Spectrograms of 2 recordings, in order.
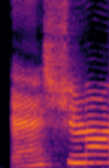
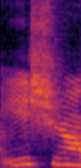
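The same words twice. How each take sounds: First: ऐषणा said "ai-shnaa"; wide first vowel on ऐषणा; wrong first vowel. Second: ऐषणा said "ey-shnaa"; correct first vowel. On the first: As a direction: open "ai" at the start of ऐषणा. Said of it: "ऐषणा नहीं होता". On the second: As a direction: close "e" at the start of ऐषणा. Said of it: "ऐषणा होता है". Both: Shown as a demonstration.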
